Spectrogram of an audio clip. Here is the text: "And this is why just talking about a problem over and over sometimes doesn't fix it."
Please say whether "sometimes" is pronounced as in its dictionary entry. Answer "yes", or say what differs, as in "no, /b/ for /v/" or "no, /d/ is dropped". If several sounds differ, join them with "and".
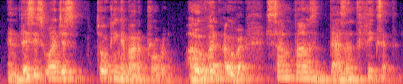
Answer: yes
